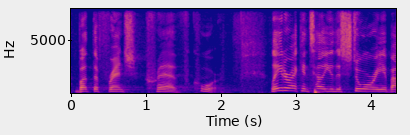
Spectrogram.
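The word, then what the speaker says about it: Creve Coeur: which Lok Dubois is located is pronounced not pronounced as we do Creve core but the French crev Corps later I can tell you the story about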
